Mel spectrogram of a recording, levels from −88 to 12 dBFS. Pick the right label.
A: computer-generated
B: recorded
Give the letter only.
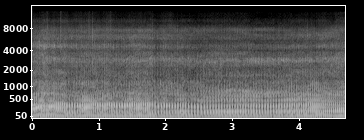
A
